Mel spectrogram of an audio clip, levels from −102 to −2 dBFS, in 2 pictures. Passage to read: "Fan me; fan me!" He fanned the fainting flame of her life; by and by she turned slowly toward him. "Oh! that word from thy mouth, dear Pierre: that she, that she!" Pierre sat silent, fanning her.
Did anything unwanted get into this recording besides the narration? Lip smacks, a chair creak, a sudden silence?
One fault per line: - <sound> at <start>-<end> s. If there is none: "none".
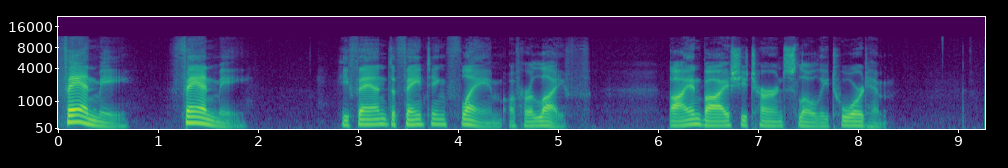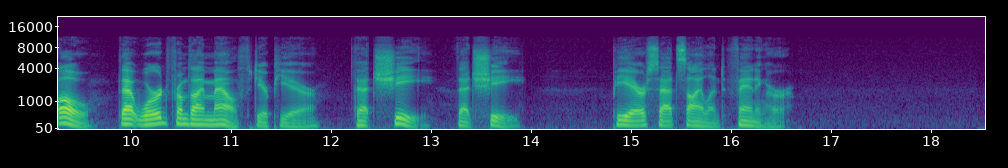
none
